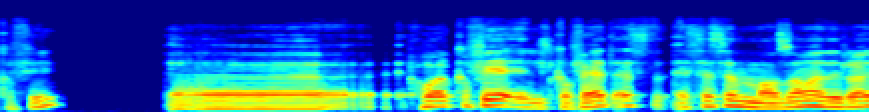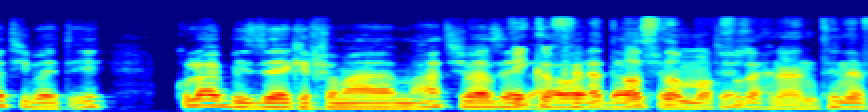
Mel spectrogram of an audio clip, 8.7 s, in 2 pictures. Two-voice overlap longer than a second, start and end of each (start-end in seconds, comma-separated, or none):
6.9-8.1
